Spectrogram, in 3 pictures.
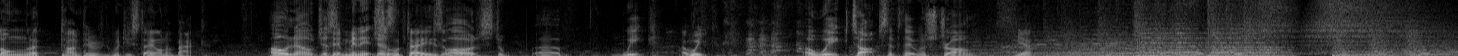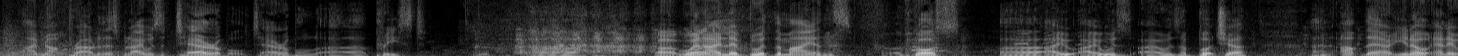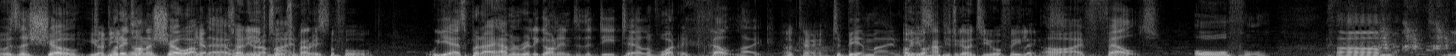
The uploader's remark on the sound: In the second episode to be recorded at the Edinburgh Festival Fringe, we take questions from the floor.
